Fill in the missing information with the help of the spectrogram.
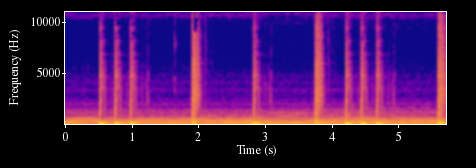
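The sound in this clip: Lo-fi beat with punchy kick and snare hits in an irregular, loose pattern over sustained, held chords of a mellow chord progression, many hits without any voices.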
